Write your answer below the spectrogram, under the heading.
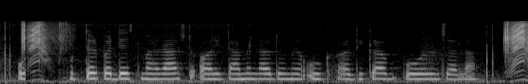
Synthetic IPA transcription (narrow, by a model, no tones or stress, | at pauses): ʊt̪ːəɾpɾəd̪eːʃʈməɦaɾaːʃʈɾɔːɾɪʈaːmilaːd̪umẽʔʊkʰɐd̪ʱɪkaboːld͡ʒaːlaː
